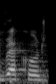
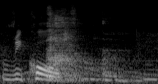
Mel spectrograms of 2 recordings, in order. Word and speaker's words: record: say, I'm going to record. And you have a different stress pattern. The stress is on the second syllable, and also the first one is a little different.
